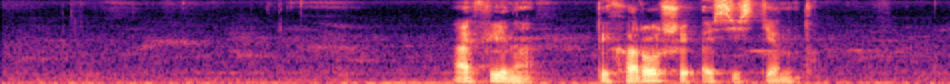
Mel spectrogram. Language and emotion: Russian, neutral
